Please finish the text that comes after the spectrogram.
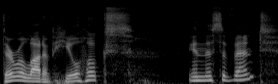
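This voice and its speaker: A man's voice: high voice, moderate pace, dry recording. A man co-hosting a podcast in casual chat, swearing casually and teasing, recorded on a close mic. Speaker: podcast co-host.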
